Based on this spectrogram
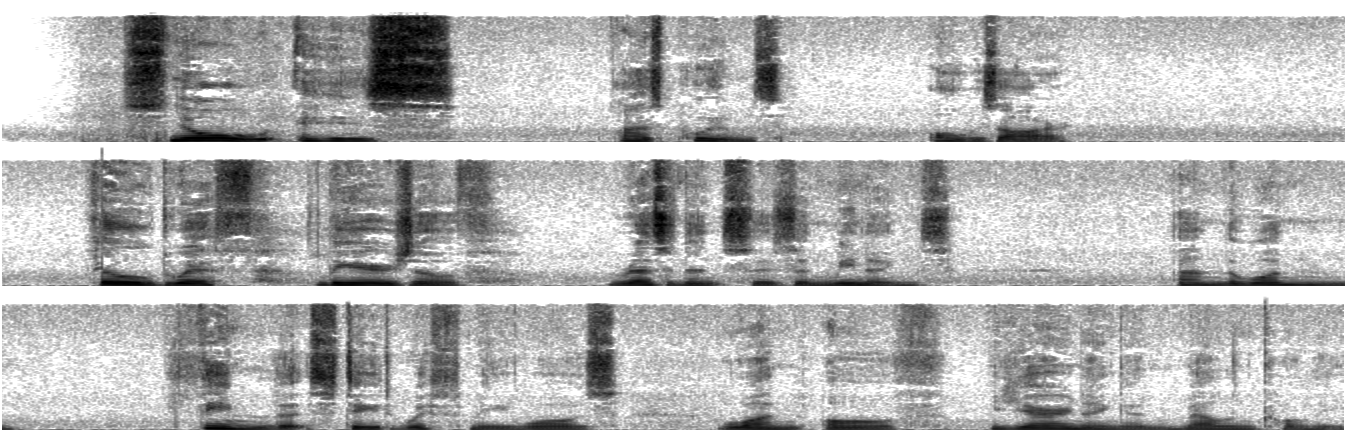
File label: audio voiceover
